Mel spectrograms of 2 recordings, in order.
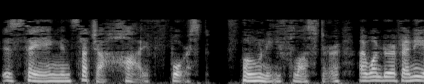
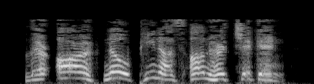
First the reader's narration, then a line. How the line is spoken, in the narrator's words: the chef is shouting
